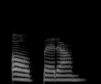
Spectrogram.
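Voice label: "òpera", Sardinian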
